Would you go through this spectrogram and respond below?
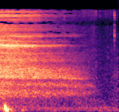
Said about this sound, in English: A deep breath in and a deep breath out.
